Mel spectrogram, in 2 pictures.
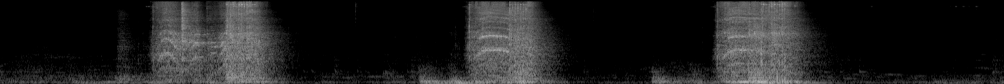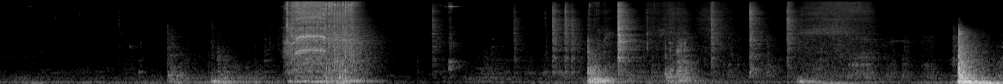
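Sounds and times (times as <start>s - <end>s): power drill driving screws: 1.5s - 2.8s, 4.6s - 5.6s, 7.2s - 8.2s, 12.9s - 13.8s.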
